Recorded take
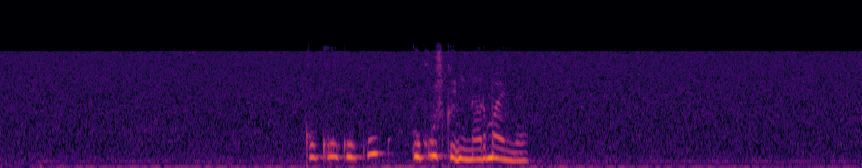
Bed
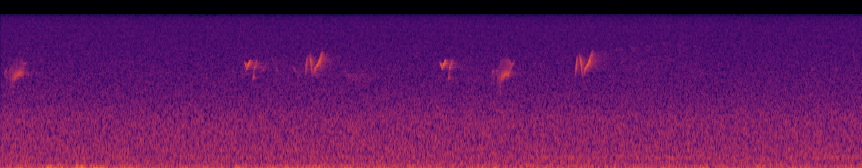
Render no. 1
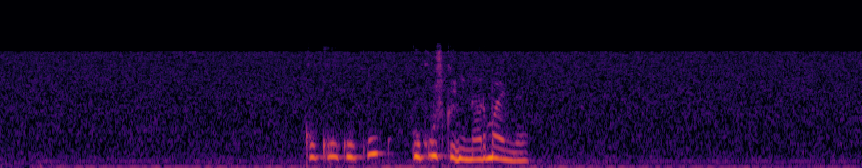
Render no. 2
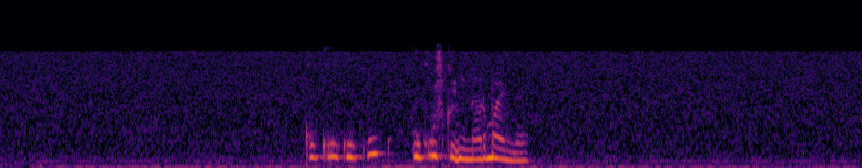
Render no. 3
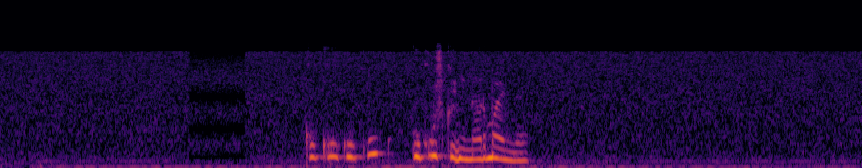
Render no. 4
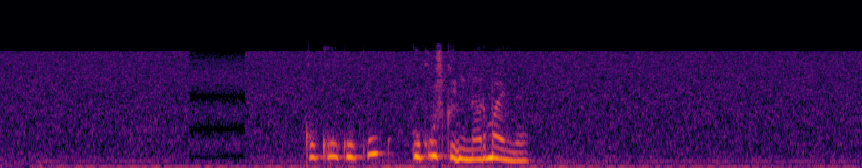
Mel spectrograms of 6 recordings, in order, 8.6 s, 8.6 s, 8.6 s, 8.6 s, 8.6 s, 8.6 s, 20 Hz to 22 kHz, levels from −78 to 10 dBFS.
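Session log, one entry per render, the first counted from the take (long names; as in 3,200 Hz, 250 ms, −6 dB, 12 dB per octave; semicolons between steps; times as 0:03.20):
broadband denoise 6 dB, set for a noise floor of −47 dBFS
no processing that can be heard
0:01.90–0:02.46: phaser with its sweep stopped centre 1,400 Hz, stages 8
level +7 dB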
